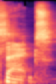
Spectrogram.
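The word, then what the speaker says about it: CeX: what I'm talking to it's actually pronounced sex no joke but I don't feel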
